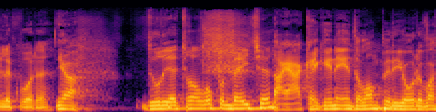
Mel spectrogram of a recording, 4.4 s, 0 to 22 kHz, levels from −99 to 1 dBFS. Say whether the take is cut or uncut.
cut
